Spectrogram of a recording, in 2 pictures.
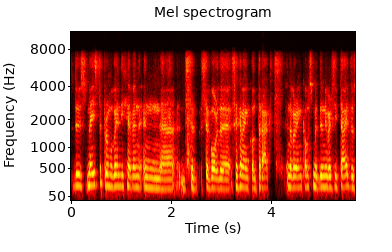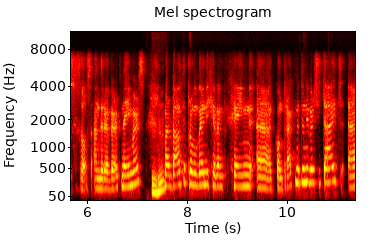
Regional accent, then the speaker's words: Mexico; Dutch is a second language; moved away as an adult; now in Netherlands; Nee, ik kom uit Mexico.

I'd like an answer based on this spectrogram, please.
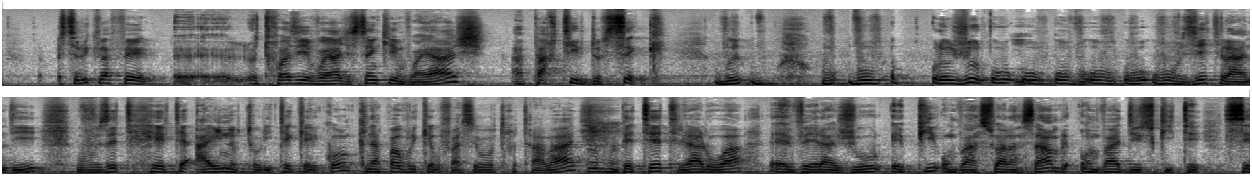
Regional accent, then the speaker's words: Burundi; Je suis Burundais, je vais où je peux aller où, n'importe où.

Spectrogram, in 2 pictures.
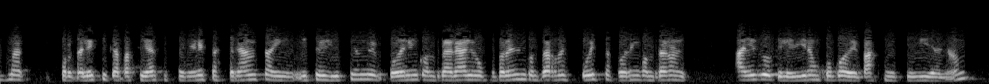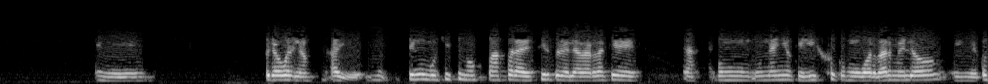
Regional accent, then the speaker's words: Balcheta, Río Negro, Argentina; yo soy de Balcheta

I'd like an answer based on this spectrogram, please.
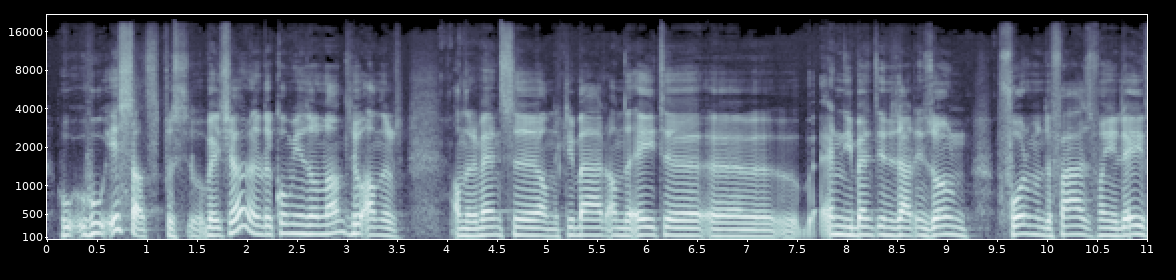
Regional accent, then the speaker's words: Netherlands; born there; Ik ben geboren in Nederland

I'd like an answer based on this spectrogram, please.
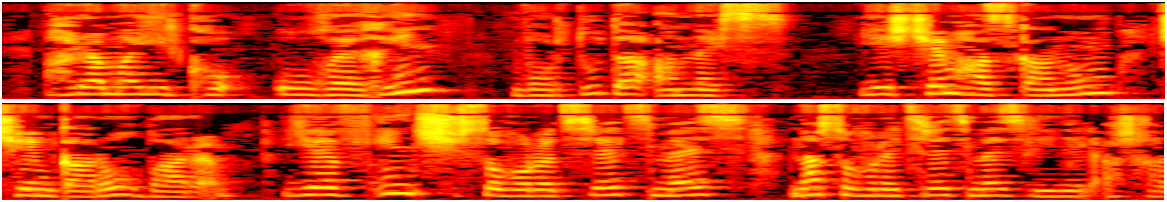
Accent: Stepanakert, Karabakh, Azerbaijan; ծնվել եւ մեծացել եմ այստեղ, Ստեփանակերտում

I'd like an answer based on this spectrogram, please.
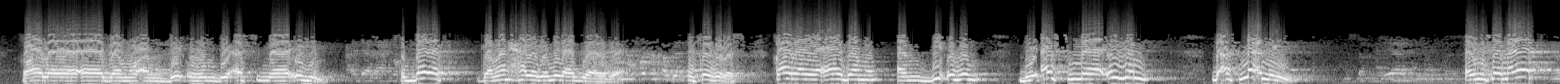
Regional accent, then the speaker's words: Egypt; إحنا هنا نستعملها كمصريين، ولك يا بني آدم يعني إيه؟

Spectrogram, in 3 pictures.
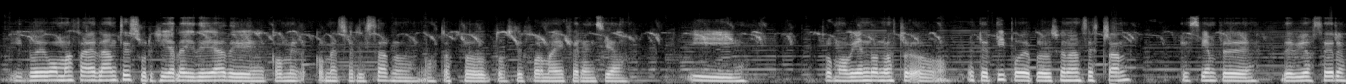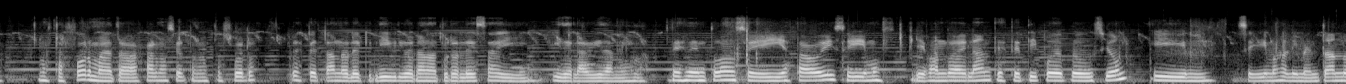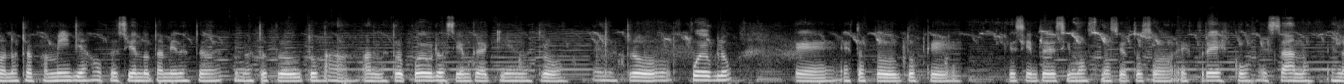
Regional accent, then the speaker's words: Colonia Progreso, Corrientes, Argentina; soy de Colonia Progreso, cuarta sección, departamento de Bellavista, provincia de Corrientes.

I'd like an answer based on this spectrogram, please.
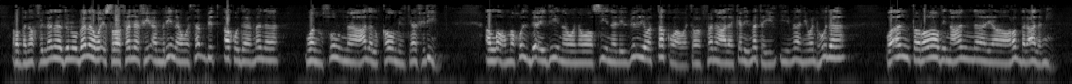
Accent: Egypt; احفظ يا ربي بلادنا مصر وسائر بلاد المسلمين من كل مكروه وسوء يا رب العالمين

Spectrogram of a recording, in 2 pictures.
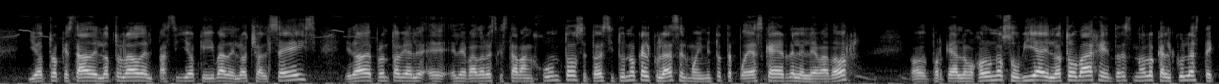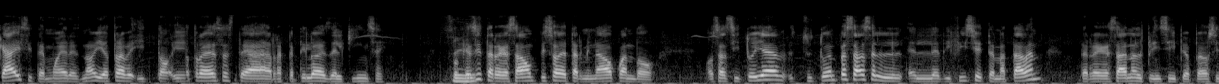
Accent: Guadalajara, Jalisco, Mexico; yo como yo viví en, yo mi infancia la viví en Guadalajara

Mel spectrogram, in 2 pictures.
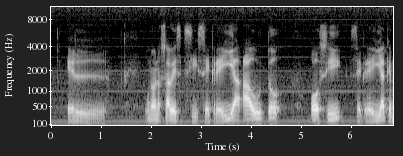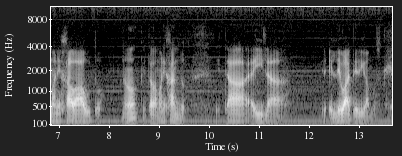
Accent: Gualeguaychú, Entre Ríos, Argentina; les cuento la historia de este personaje particular de allá de mi pueblo, Gualeguaychú

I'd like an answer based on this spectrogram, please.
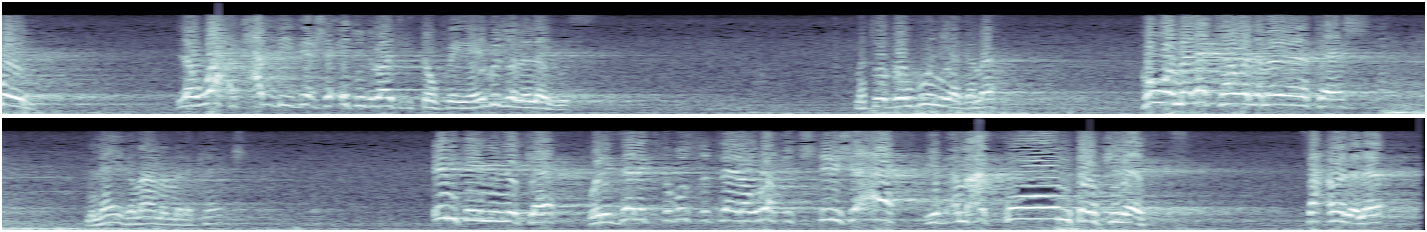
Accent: Suez, Suez Governorate, Egypt; لو بنوا عندنا في السويس البنى فين؟

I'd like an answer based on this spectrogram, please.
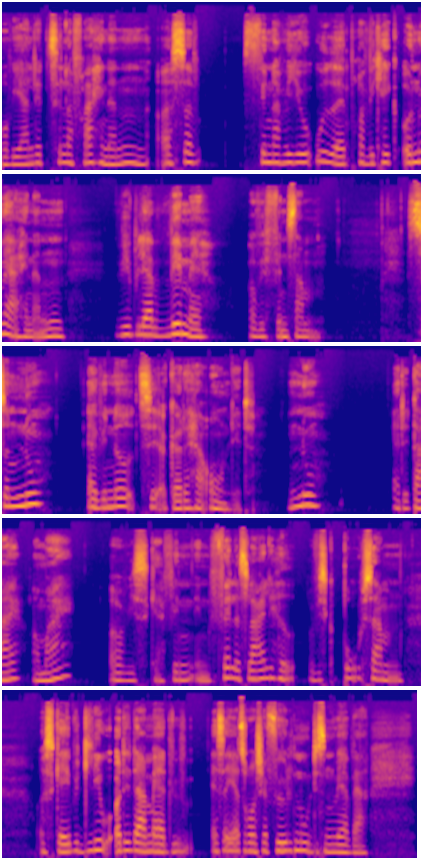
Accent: Aalborg, North Denmark Region, Denmark; Vi kommer fra Aalborg-området, begge to.

